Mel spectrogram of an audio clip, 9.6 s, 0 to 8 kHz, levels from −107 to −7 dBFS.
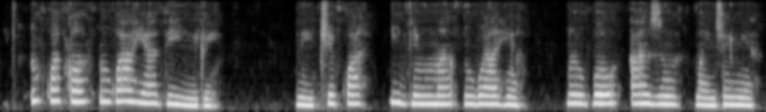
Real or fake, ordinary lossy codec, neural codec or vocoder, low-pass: fake; none; codec, 16 kHz, 4.8 kbps, FACodec; none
